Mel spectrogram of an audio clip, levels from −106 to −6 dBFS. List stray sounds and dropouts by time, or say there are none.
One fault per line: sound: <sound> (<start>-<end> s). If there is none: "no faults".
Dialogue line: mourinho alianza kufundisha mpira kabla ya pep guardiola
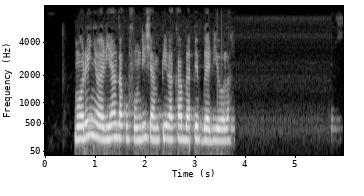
no faults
